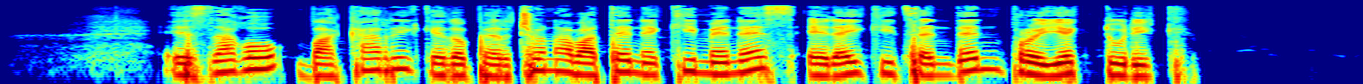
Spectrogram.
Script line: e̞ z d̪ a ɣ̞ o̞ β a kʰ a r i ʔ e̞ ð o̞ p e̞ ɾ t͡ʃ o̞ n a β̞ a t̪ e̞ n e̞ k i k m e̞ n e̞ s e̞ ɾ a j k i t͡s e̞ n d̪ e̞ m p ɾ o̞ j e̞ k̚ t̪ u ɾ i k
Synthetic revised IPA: e̞ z d̪ a ɣ̞ o̞ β a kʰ a r i k e̞ ð o̞ p e̞ ɾ t͡ʃ o̞ n a β̞ a t̪ e̞ n e̞ k i m e̞ n e̞ s e̞ ɾ a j k i t͡s e̞ n d̪ e̞ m p ɾ o̞ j e̞ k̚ t̪ u ɾ i k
